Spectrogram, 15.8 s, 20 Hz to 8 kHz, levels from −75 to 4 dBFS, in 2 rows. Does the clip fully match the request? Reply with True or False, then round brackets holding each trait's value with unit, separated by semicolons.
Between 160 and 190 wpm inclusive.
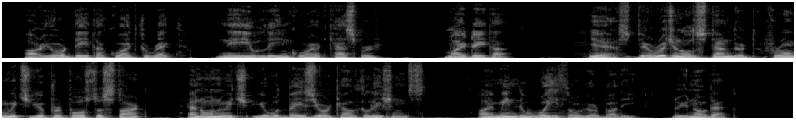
False (150 wpm)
